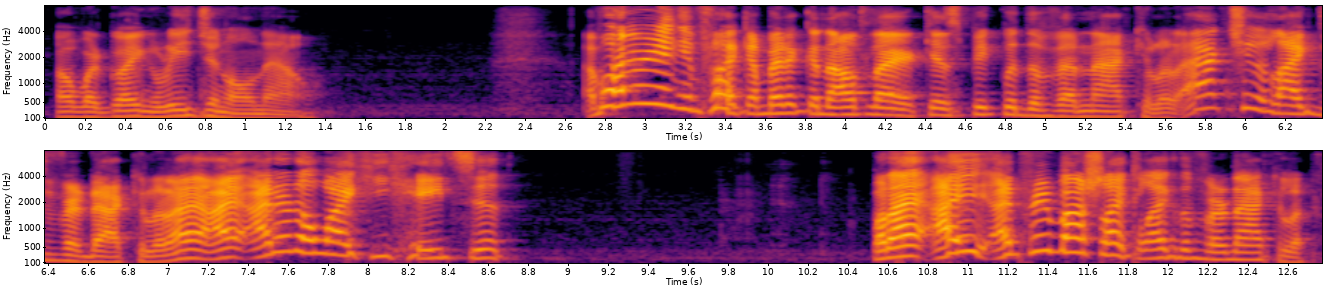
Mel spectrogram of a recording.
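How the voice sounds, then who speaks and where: A woman's voice: mid-range voice, wildly swooping pitch, a little fast, pushed and bright. A woman streamer with a Romanian accent, English not her first language, ranting profanely with many restarts. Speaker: live streamer. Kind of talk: ranting live-stream commentary.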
